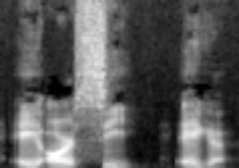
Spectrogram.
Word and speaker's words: Arcega: So maybe I've been pronouncing it wrong this whole time because it's a C, A-R-C, Ega. So why the fuck is it Arcega?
